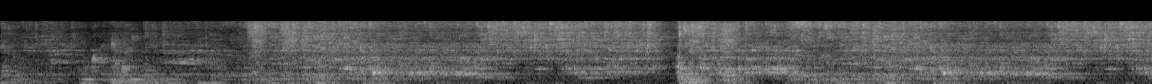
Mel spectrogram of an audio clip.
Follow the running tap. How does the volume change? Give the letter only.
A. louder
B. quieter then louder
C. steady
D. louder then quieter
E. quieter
A.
